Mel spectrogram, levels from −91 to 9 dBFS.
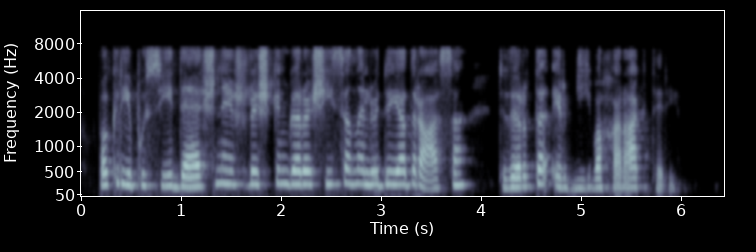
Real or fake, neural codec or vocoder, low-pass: fake; codec, 16 kHz, 2 kbps, X-Codec, HuBERT features, trained on LibriSpeech; 7.2 kHz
